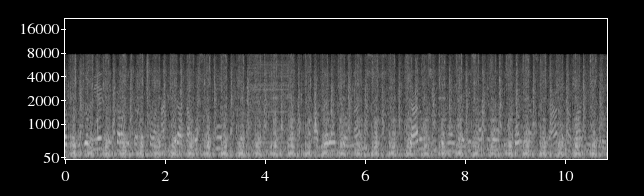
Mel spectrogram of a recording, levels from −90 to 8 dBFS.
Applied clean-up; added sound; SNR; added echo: none; Engine; -3 dB; none.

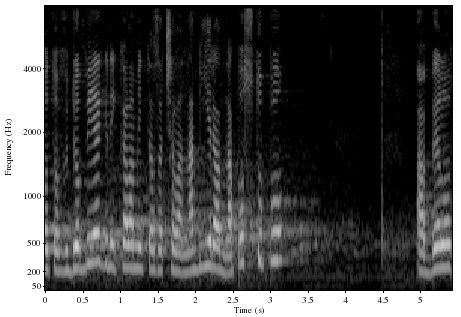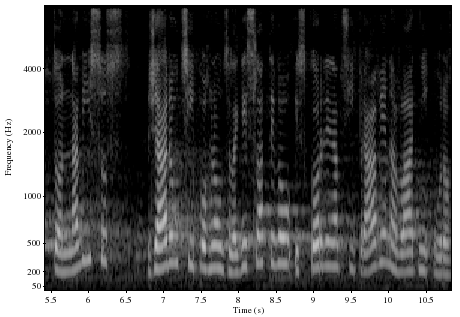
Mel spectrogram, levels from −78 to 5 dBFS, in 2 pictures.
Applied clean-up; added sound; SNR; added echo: none; none; none; none.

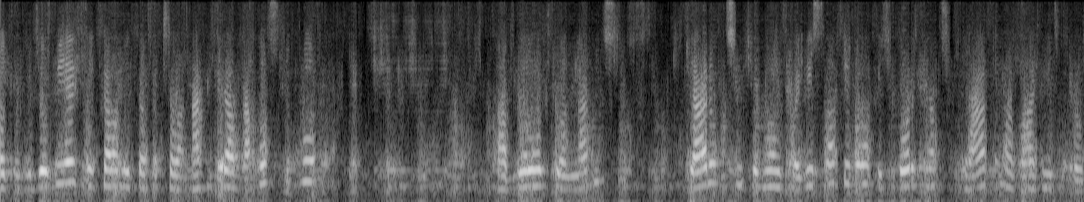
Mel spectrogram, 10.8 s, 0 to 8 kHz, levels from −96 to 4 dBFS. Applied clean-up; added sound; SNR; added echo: neural separator model SepFormer DNS4.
